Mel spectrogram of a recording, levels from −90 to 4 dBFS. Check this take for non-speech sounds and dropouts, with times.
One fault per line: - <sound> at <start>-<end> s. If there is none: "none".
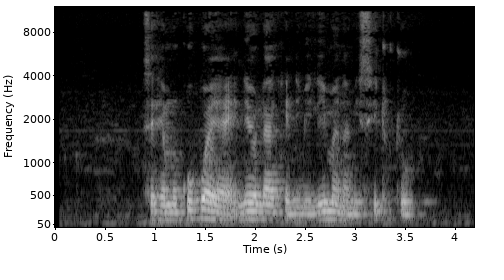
none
